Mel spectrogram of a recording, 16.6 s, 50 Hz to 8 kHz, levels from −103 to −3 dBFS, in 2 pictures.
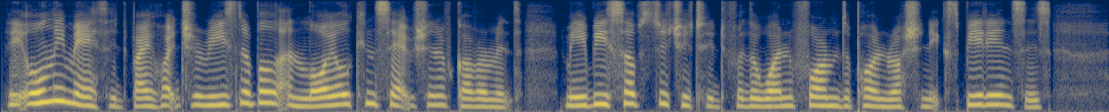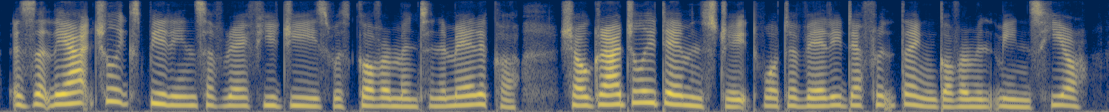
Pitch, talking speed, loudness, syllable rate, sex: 225 Hz, 160 wpm, -22 LUFS, 5.5 syllables/s, female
